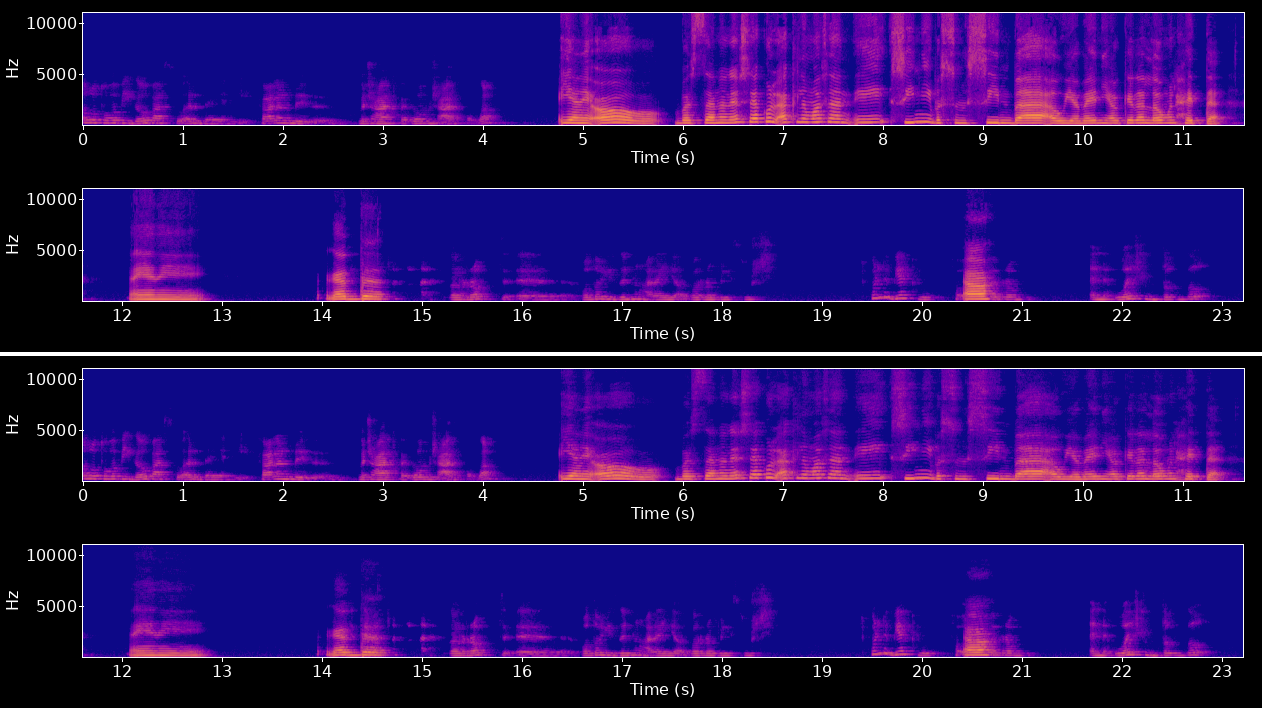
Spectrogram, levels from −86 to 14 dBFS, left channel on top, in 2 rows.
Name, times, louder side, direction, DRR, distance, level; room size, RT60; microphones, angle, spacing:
voice 1, 0.0-4.2 10.5-11.1 14.3-14.6 15.0-18.5 19.5-21.0 21.7-22.9, right 1 dB, 25° right, 1.9 m, -42 dB
voice 2, 4.8-11.4 12.1-12.8 14.1-14.6 20.4-20.7, left 4 dB, 40° left, 0.5 m, -21 dB
7.9 x 7.5 x 2.6 m
head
